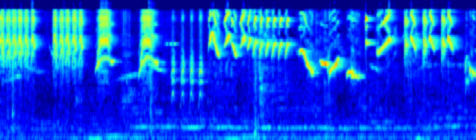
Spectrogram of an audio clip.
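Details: Tledekan gunung, an Indonesian songbird, in a busy high song of sharp chirps, buzzy trills, rapid ticking bursts and quick down-slurred whistles, delivered almost nonstop with short pauses, over a faint steady low hum.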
